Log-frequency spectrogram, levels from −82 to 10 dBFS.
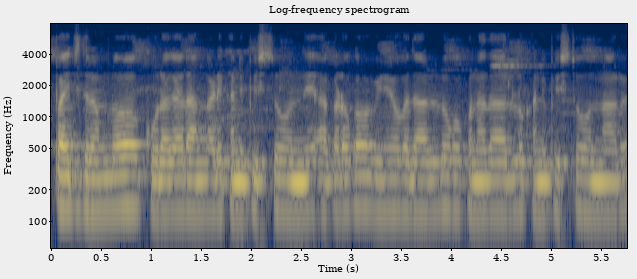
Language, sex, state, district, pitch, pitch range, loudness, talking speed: Telugu, female, Telangana, Hyderabad, 125 Hz, 120-130 Hz, -21 LUFS, 105 wpm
